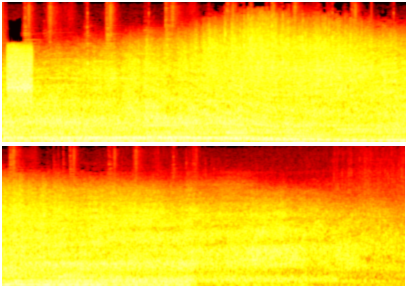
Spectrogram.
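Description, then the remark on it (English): A propeller airplane comes in to land on Exotic Tiki Island in the Pacific Ocean, its loud droning engine holding steady and then easing down in pitch and volume as it settles, with no voices. “Please prepare for landing, and I'll have you relaxing on the main beach of Exotic Tiki Island shortly.”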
